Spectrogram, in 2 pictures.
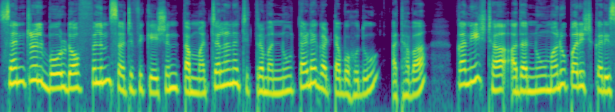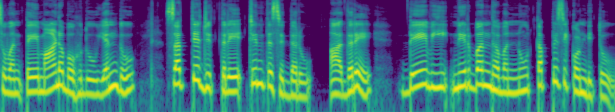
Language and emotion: Kannada, neutral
